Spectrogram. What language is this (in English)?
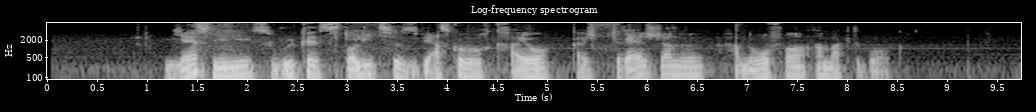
Upper Sorbian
